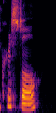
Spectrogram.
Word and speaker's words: Kristal: I am at Hayden Crystal on everything, and my last name is K-R-I-S-T-A-L. It's pronounced like the meth, but spelled like a stripper.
